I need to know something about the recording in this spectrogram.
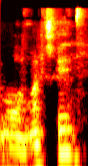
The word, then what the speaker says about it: Wolowski: We also have Wolowski. Is that the right last pronunciation? Phonetically, the W is pronounced like a B.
